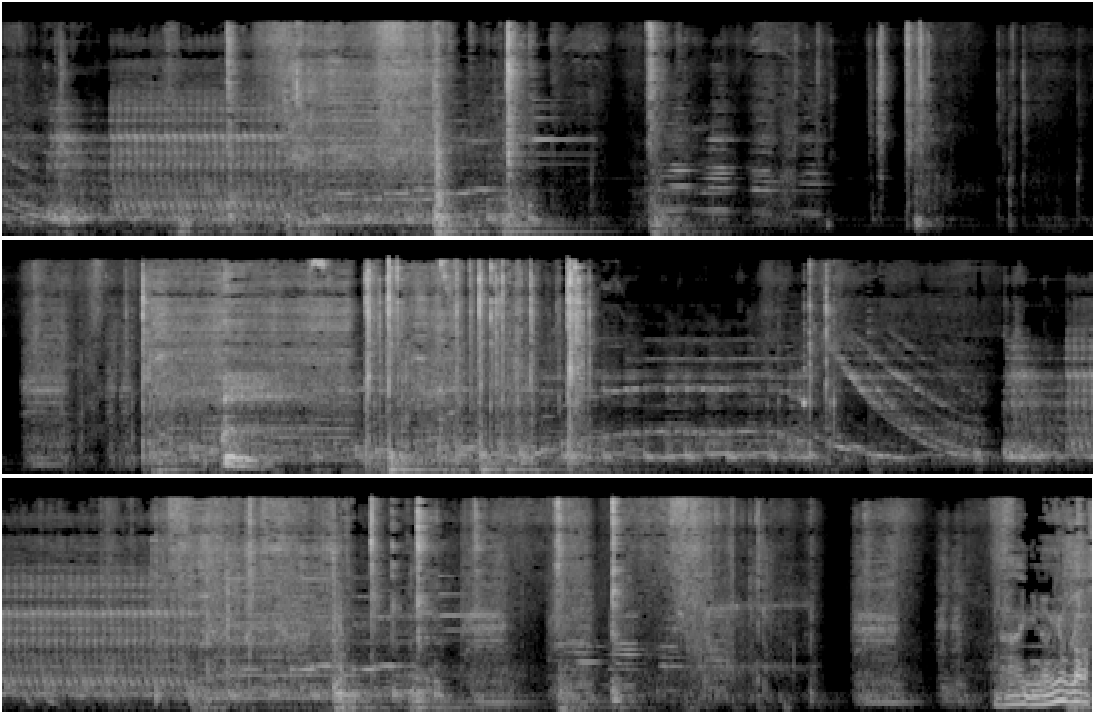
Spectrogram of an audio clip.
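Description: Crane game machine playing its looping electronic music and sound effects, with falling sweep jingles, as the claw runs through a grab. A few knocks of the claw mechanism are heard, the loudest about halfway through.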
